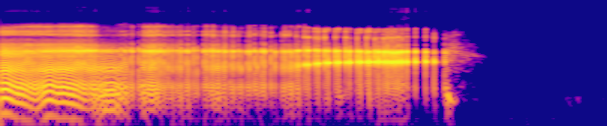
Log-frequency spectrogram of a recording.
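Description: A young man makes warbling vocal sounds close to the microphone.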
